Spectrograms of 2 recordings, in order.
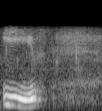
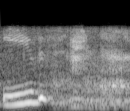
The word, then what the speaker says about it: Yves: want to pronounce Yves the French is correctly pronounced as Eve however we have sort of a cultural mindset that Eve is a feminine name and so there is an alternative acceptable French pronunciation that I think is a nod to what what Americans like and that's Eaves so I'm thinking you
